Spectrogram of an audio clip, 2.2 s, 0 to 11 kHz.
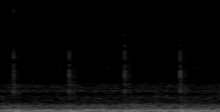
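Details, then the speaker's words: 2kW Chinese diesel heater fitted inside a VW T4 camper, running after first start: soft steady fan hum with a light even pump tapping about twice a second, no leaks; working fine. "it all seems to be working fine inside now can just hear the pump tapping no licks"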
